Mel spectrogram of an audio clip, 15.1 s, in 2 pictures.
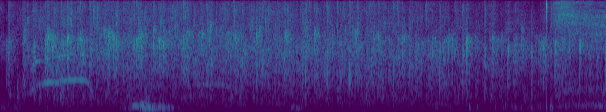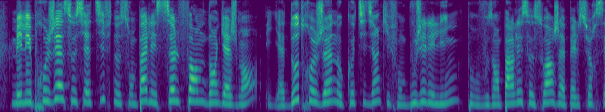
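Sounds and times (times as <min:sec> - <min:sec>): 
cheers: 0:00.0 - 0:07.4
audience applause: 0:00.0 - 0:07.7
speech: 0:07.7 - 0:15.1.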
